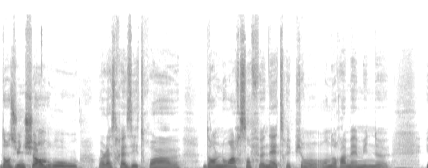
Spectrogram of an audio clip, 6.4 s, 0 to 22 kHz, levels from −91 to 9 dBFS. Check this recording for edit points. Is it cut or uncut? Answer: cut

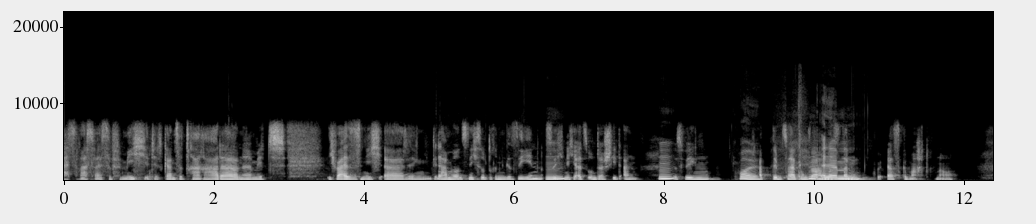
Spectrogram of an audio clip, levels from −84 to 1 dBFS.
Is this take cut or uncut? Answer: cut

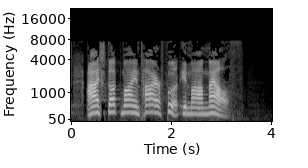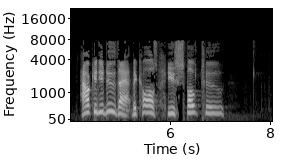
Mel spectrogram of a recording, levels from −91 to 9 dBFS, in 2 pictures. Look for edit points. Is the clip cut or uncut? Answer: uncut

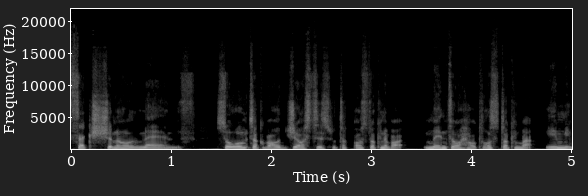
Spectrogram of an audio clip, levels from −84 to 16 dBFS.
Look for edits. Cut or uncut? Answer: uncut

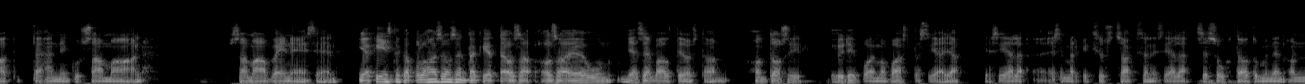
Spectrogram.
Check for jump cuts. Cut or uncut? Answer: cut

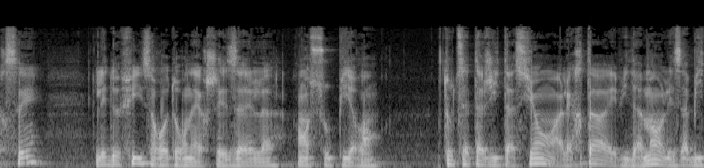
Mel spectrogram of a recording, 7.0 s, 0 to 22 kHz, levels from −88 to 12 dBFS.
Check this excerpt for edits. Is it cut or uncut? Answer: cut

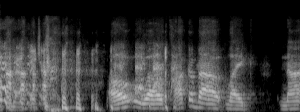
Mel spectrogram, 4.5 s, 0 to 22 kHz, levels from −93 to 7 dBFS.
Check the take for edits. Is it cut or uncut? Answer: uncut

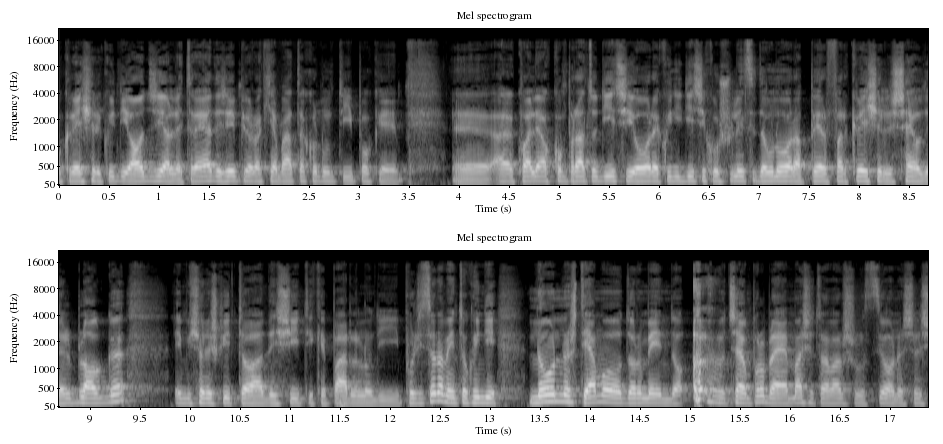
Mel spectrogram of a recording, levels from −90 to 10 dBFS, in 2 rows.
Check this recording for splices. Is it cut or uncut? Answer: uncut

